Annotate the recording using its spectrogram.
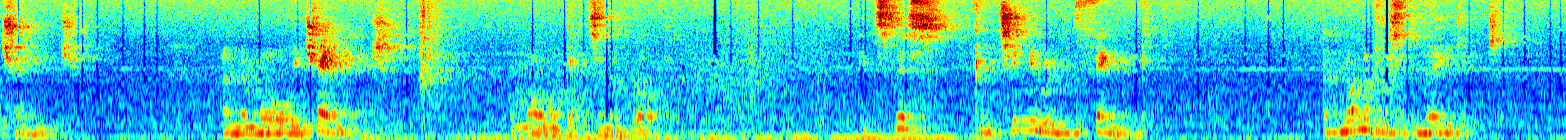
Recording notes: Teaching at Withington Christian Church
